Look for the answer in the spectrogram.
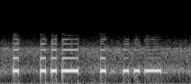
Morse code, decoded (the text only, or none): EU EU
